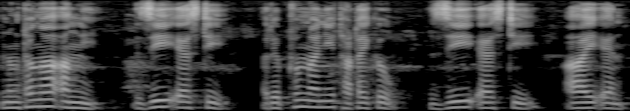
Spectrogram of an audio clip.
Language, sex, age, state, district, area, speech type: Bodo, male, 30-45, Assam, Kokrajhar, rural, read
